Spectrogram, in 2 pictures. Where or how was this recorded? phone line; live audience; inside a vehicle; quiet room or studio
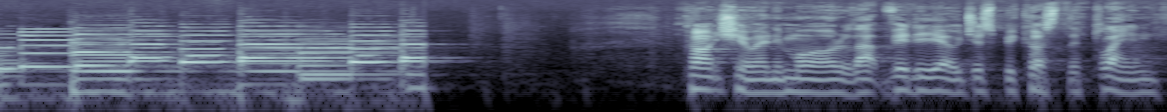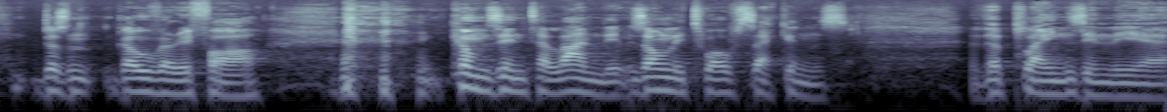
live audience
